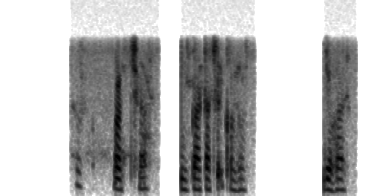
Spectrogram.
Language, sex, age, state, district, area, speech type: Santali, female, 18-30, West Bengal, Jhargram, rural, conversation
